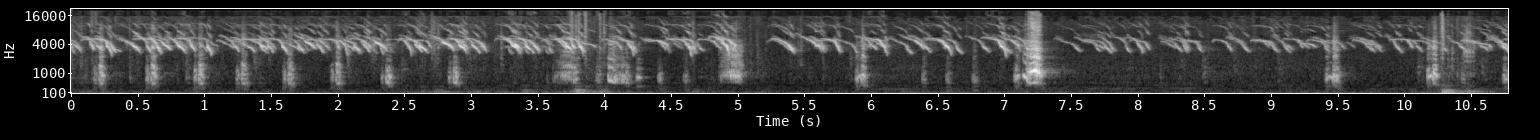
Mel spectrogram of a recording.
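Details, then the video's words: Newly hatched black chicks cheep in a busy high chorus of descending peeps, with a run of rhythmic taps early on, one sharp loud knock midway and a low thud near the end. "Baby Chicks Sounds - Baby Chicken Chirping Noises"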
